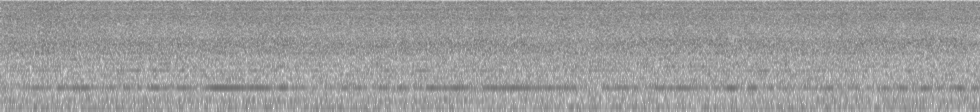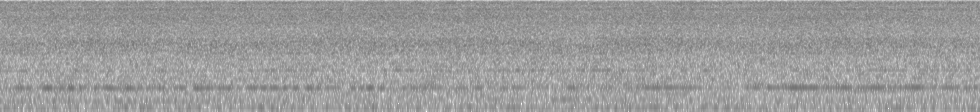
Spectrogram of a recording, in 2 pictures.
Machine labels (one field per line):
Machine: fan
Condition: abnormal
